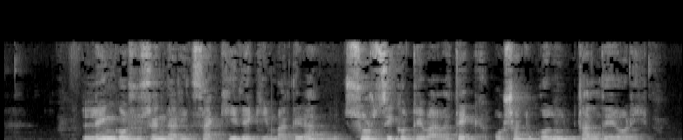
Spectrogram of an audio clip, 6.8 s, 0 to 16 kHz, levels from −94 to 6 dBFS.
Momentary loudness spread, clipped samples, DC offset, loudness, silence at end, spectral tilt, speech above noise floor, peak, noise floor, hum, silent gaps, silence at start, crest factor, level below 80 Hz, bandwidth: 10 LU; under 0.1%; under 0.1%; -24 LUFS; 0.4 s; -4 dB/octave; 38 dB; -8 dBFS; -62 dBFS; none; none; 0.7 s; 18 dB; -60 dBFS; 11.5 kHz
